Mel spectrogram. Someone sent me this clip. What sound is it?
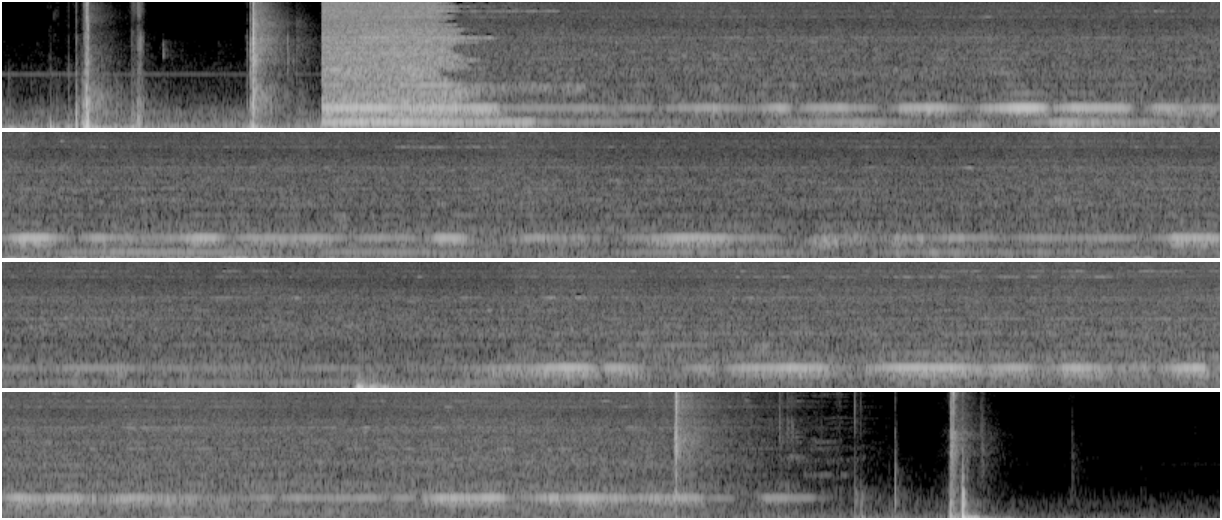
Recorded when using dust collector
